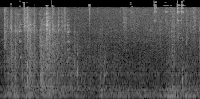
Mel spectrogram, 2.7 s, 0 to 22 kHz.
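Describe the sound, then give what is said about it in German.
A large, heavy 30-metre hangar roller door rumbles open for a Beechcraft King Air aircraft, a continuous low grinding roar with scattered metallic rattles and clanks, fairly loud throughout and with no voices. “Und hier hört man das große Rolltor noch einmal richtig gut.”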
